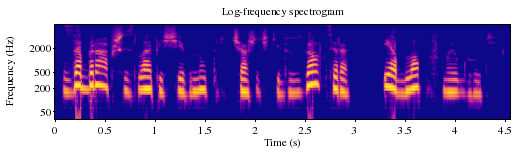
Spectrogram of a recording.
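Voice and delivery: ordinary delivery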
